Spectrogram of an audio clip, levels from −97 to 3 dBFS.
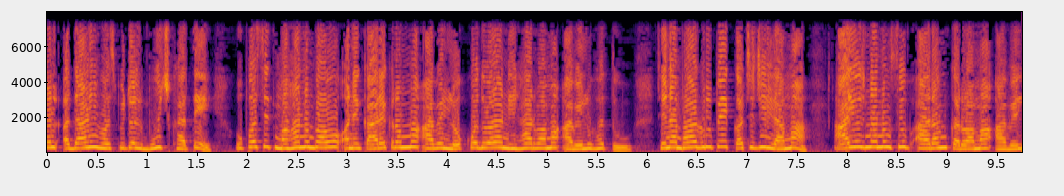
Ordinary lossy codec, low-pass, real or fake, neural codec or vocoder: none; 7.2 kHz; real; none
